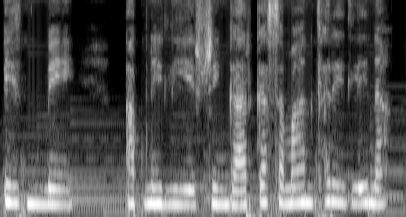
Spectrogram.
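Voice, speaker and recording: A woman voicing a gentle middle-aged mother in a cartoon family story, speaking in a measured, motherly way. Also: mid-range voice, level tone, music in the background, close to an everyday voice.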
